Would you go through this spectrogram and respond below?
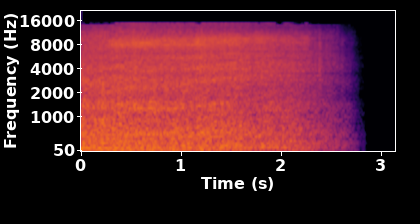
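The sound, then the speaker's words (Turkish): Loud, steady roar of heavy excavation dump trucks driving at excessive speed and overloaded along a road, a dense wash of engine and tire noise, fading slightly before cutting off abruptly. “Şimdi efendim aşırı hız, hafriyat kamyonlarından bahsediyorum. Aşırı hız, aşırı yük görüyorsunuz izin de veriliyormuş.”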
